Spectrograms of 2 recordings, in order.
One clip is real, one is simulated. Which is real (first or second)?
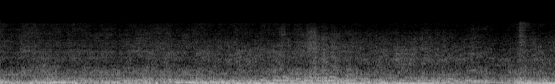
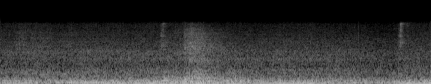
second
